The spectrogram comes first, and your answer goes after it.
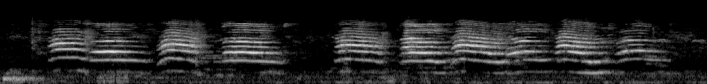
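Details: Meowing from a crowd of cats in one spot: a steady series of eight or nine bright, arching meows, nearly back to back, after a brief low murmur at the start.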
